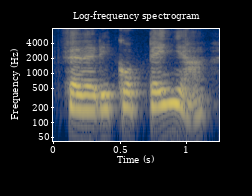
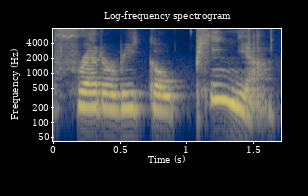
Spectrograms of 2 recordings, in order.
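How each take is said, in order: First: The surname starts with a 'pay' sound. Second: The surname starts with a 'pee' sound. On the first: The speaker calls it right. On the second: The speaker calls it wrong.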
